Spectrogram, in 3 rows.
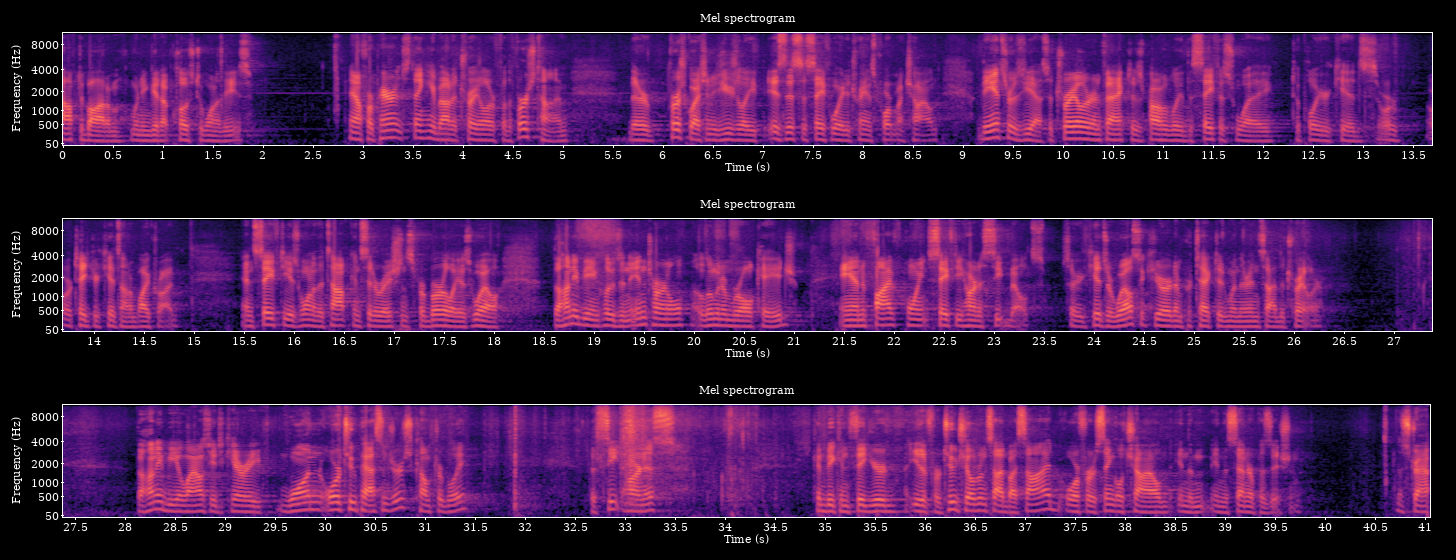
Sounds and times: Speech: 0.0s - 2.0s, 2.8s - 5.1s, 5.7s - 14.9s, 15.5s - 26.4s, 28.2s - 31.6s, 32.7s - 33.7s, 34.9s - 39.9s, 40.6s - 41.0s.

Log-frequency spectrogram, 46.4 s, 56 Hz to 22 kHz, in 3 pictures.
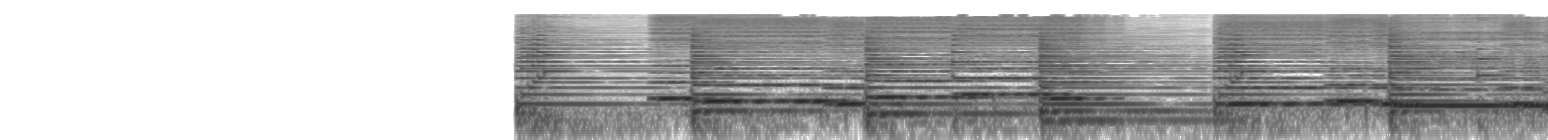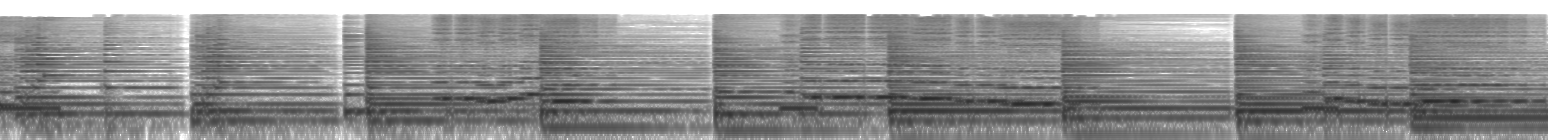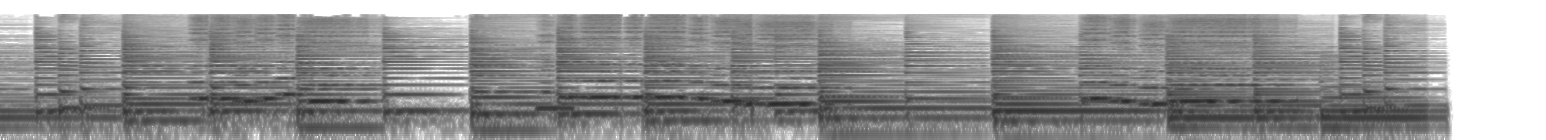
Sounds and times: Music: 5.2s - 45.5s.

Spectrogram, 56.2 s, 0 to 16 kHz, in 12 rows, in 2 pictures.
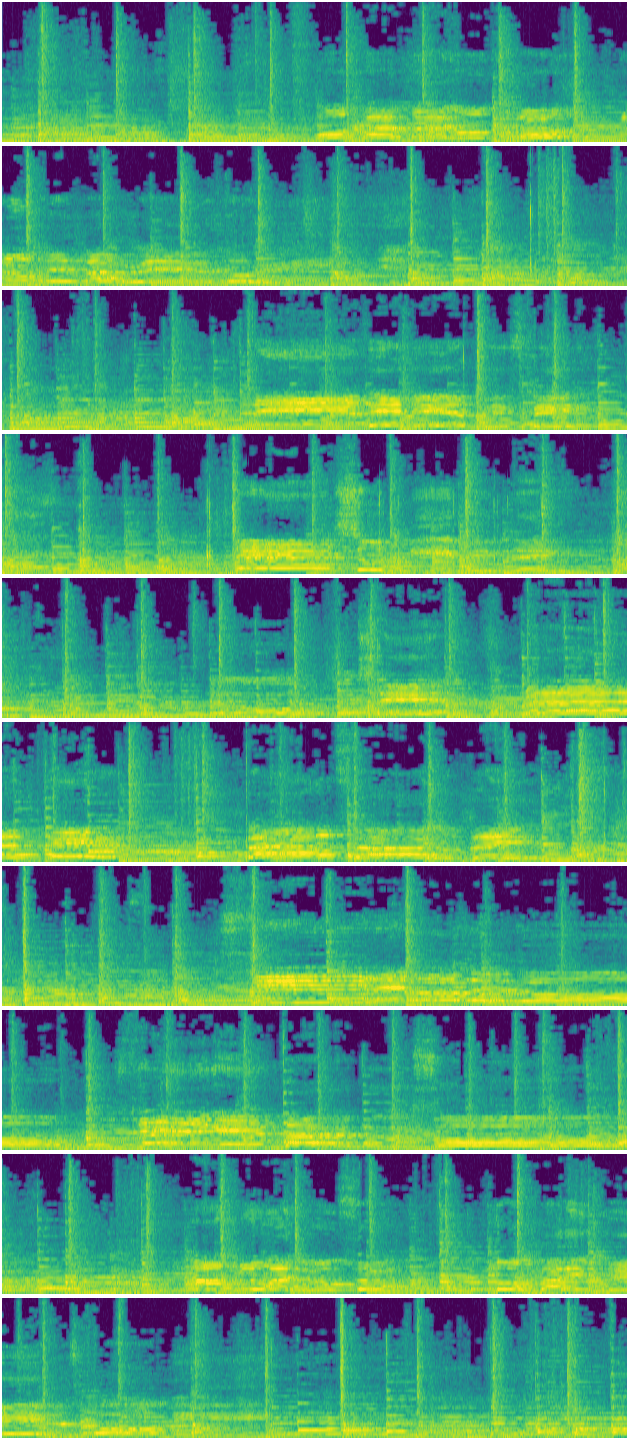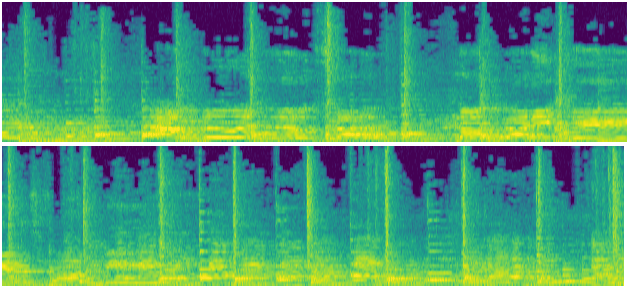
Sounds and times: Music: 0.0s - 56.2s.

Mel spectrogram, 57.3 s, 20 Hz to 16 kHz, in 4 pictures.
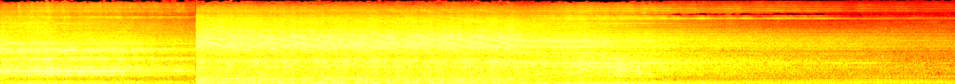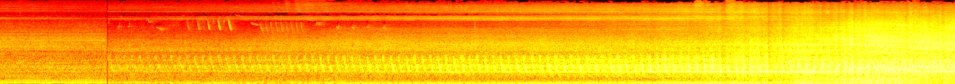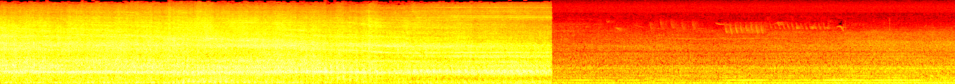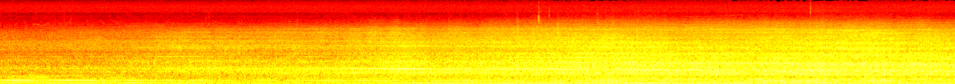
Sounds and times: Railroad car, train wagon: 0.0s - 57.3s
Train: 0.0s - 57.3s.

